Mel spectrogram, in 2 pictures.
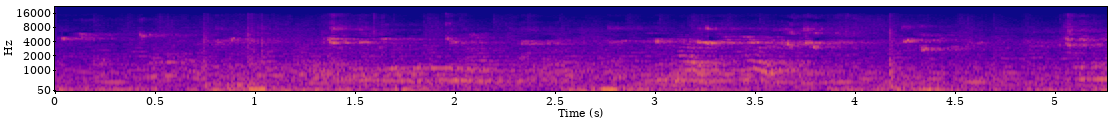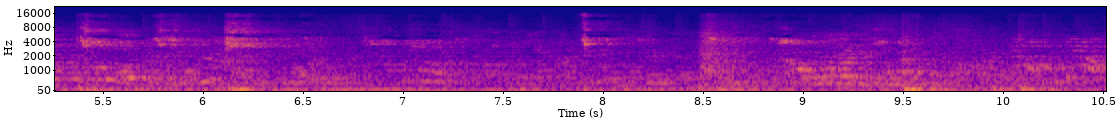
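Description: A basketball bouncing on a wooden gym floor during play, single thuds a few seconds apart, under players and onlookers calling out in a large hall.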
